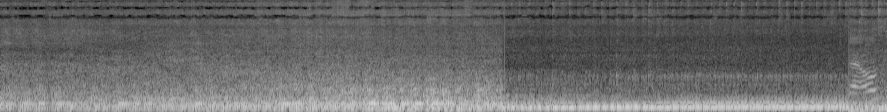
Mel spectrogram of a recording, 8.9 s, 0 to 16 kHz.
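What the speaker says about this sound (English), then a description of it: "You can already hear the turbo sounds so good." A turbocharged 1JZ engine in a Nissan S13 runs close by, a steady throaty rumble with turbo whoosh and spooling, the pitch shifting partway through as the revs change.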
